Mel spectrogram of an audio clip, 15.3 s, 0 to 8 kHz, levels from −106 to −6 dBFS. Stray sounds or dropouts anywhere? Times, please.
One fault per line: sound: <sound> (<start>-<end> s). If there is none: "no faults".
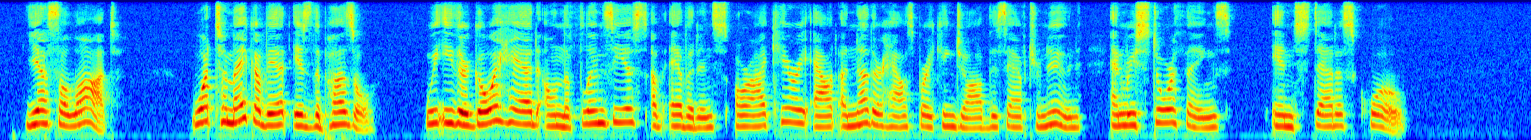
no faults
